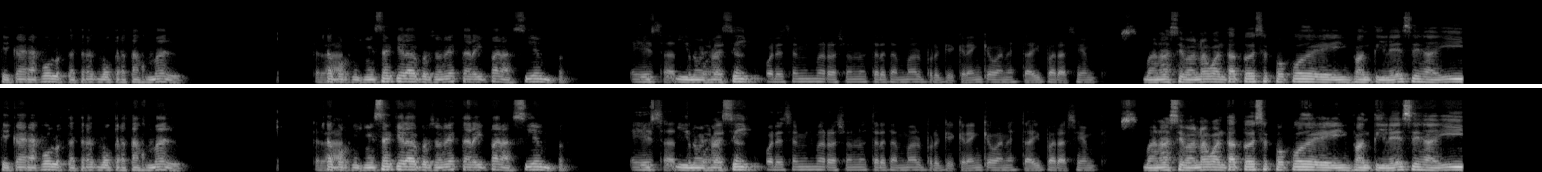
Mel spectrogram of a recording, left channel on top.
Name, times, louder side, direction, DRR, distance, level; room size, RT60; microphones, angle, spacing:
voice 1, 0.0-1.8 3.3-5.7 6.4-7.6 11.2-14.6, right 3 dB, 55° right, 0.9 m, -25 dB
voice 2, 3.1-3.4 6.3-11.0, right 2 dB, 85° right, 2.8 m, -34 dB
head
